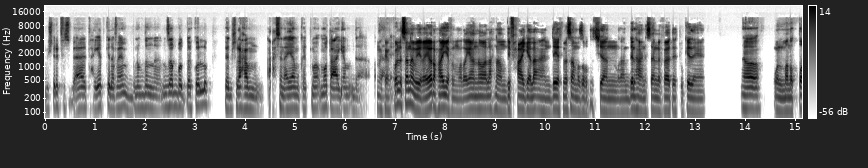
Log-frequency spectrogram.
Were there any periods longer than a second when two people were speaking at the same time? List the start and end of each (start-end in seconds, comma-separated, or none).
none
